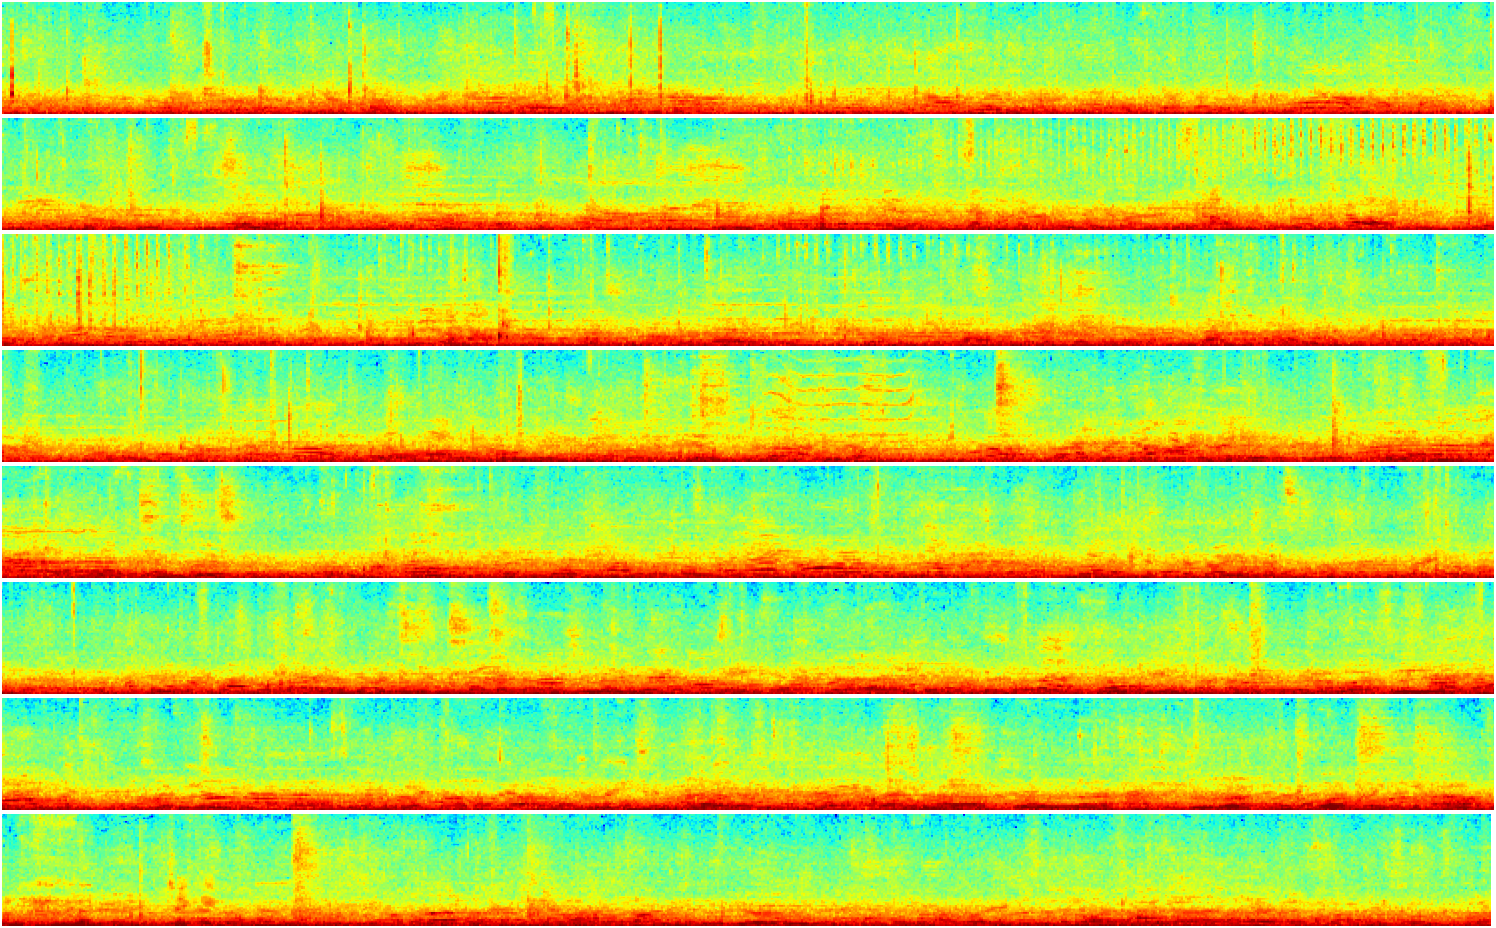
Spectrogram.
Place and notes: Vetrinjska ulica, Jurčičeva ulica, Maribor, Slovenia - corners for one minute
one minute for this corner - vetrinjska ulica and jurčičeva ulica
